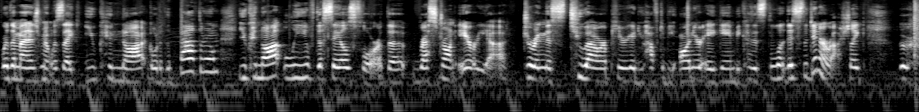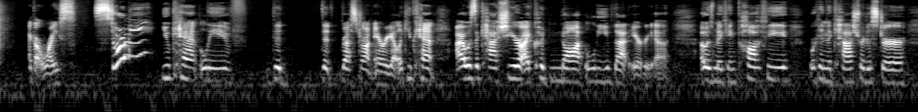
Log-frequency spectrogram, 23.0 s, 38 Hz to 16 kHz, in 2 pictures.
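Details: 24-year-old woman with Tourette syndrome, diagnosed at age 12, producing involuntary vocal tics mid-sentence; vocal tics (Tourette syndrome).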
